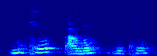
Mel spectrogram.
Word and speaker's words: Mouscron: Moucron. Ça s'écrit Mouscron, mais c'est Moucron. Enfin, du moins, il me semble, hein, les Belges, c'est Moucron.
